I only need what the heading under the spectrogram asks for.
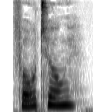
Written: fortunge

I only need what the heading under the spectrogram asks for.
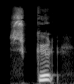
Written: skyl

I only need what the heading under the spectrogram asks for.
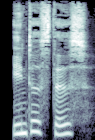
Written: intetsteds

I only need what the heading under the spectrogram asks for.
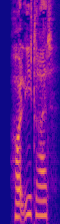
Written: holdidræt

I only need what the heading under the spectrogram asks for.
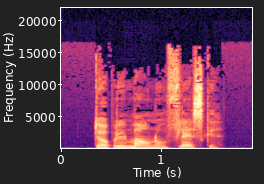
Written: dobbeltmagnumflaske

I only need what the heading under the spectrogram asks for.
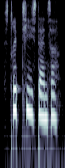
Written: stripteasedanser

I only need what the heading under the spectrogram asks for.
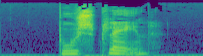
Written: busplan

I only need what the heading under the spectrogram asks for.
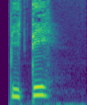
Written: bidet

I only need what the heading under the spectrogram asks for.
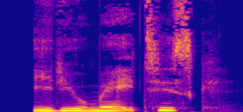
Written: idiomatisk

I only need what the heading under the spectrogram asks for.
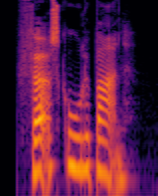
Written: førskolebarn

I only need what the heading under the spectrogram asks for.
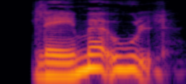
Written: lamauld

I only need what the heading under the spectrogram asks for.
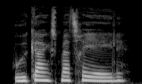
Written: udgangsmateriale

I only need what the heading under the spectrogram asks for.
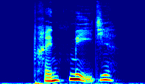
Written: printmedie

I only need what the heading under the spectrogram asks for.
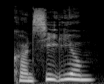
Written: koncilium

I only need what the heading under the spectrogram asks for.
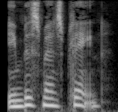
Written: embedsmandsplan

